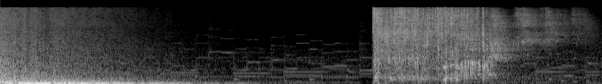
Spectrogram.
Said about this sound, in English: Fire cannon. Computer select action. Each other's blocks are attacked. The evil chocolate cookie launched fire cannon from block 16.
